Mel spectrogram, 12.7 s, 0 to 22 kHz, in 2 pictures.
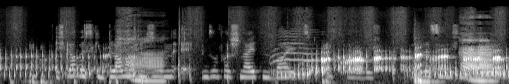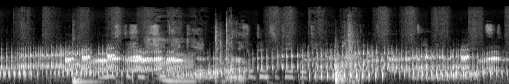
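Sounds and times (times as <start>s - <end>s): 
video game frog croaking: 0.0s - 2.3s, 3.4s - 12.7s
speech: 0.8s - 10.9s.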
